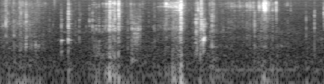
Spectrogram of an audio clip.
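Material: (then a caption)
Soap. A solid rectangular bar of dried dark blue soap, held in the hand, is carved with a metal blade that cuts thin crunchy strips. Dry, bright scraping and crackling crunches repeat in quick bursts, with short sharp snaps that die away almost instantly.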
